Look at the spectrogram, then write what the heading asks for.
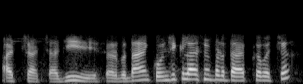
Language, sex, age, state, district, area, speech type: Urdu, male, 30-45, Uttar Pradesh, Aligarh, urban, conversation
